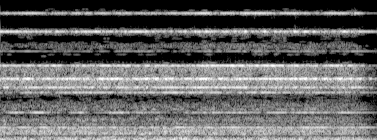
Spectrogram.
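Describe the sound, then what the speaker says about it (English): An old landline telephone ringing continuously, a steady shrill electronic ring filling the whole stretch at moderate distance with no talk over it. "Sorry, it's just going to ring and ring and ring because I thought the ringer was off."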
